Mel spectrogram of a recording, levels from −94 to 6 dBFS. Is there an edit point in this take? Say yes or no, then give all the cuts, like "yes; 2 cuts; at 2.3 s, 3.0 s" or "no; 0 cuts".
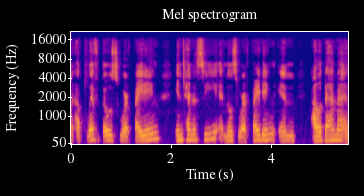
no; 0 cuts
